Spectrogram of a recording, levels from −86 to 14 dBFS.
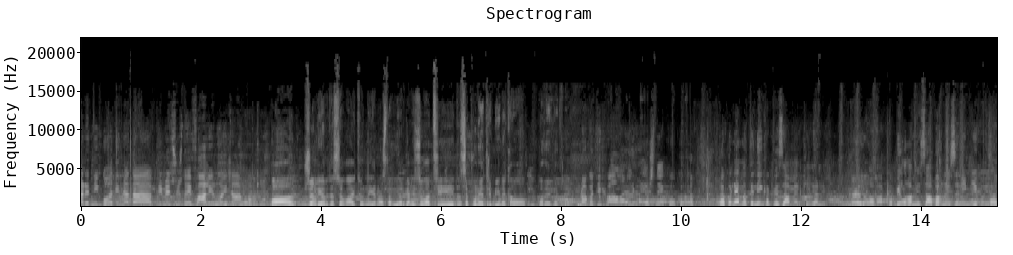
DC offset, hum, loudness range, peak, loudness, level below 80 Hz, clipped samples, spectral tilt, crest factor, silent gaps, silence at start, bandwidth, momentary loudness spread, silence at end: under 0.1%; none; 6 LU; -2 dBFS; -22 LUFS; -74 dBFS; under 0.1%; -3.5 dB/octave; 20 dB; none; 0 s; 18 kHz; 10 LU; 0 s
